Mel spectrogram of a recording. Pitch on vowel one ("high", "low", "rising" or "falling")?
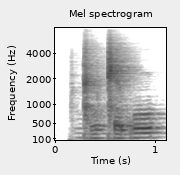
high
